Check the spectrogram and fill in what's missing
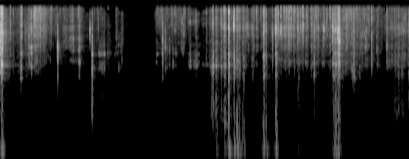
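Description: A metal blade shaves and scrapes a solid white soap bar held in the hand, giving dry, crunchy, tearing scrapes with bright edges and a low thud underneath. The cuts come in short bursts, pause briefly, then return in a denser run of shaving strokes.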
